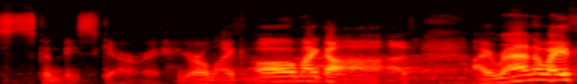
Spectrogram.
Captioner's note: audience laughs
